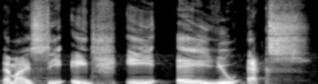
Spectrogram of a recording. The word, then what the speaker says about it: Micheaux: How do you pronounce the last name? Micheaux.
